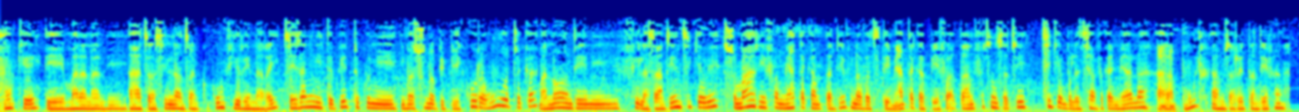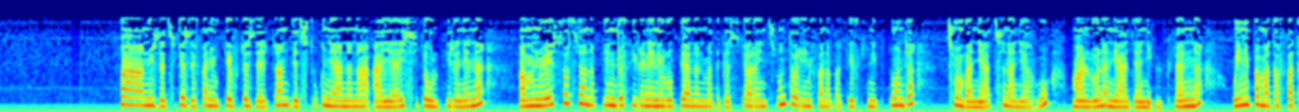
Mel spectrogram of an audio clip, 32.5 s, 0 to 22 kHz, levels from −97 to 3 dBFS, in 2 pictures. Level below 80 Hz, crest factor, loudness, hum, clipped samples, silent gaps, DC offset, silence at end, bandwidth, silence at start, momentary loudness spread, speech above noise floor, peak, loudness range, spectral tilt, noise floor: -44 dBFS; 14 dB; -18 LUFS; none; under 0.1%; none; under 0.1%; 0 s; 11.5 kHz; 0 s; 6 LU; 29 dB; -4 dBFS; 4 LU; -6 dB/octave; -47 dBFS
